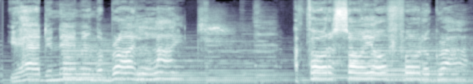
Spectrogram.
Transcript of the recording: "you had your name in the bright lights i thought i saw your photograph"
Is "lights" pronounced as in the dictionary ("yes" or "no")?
no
